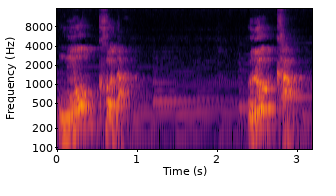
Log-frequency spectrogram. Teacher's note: শব্দের মধ্যে বা শেষে যুক্তক্ষ থাকলে কয়ের উচ্চারণ অক্ষত থাকলেও মূর্ধন্য ষ এর উচ্চারণ খ ধ্বনির মতো হয়ে যায়।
